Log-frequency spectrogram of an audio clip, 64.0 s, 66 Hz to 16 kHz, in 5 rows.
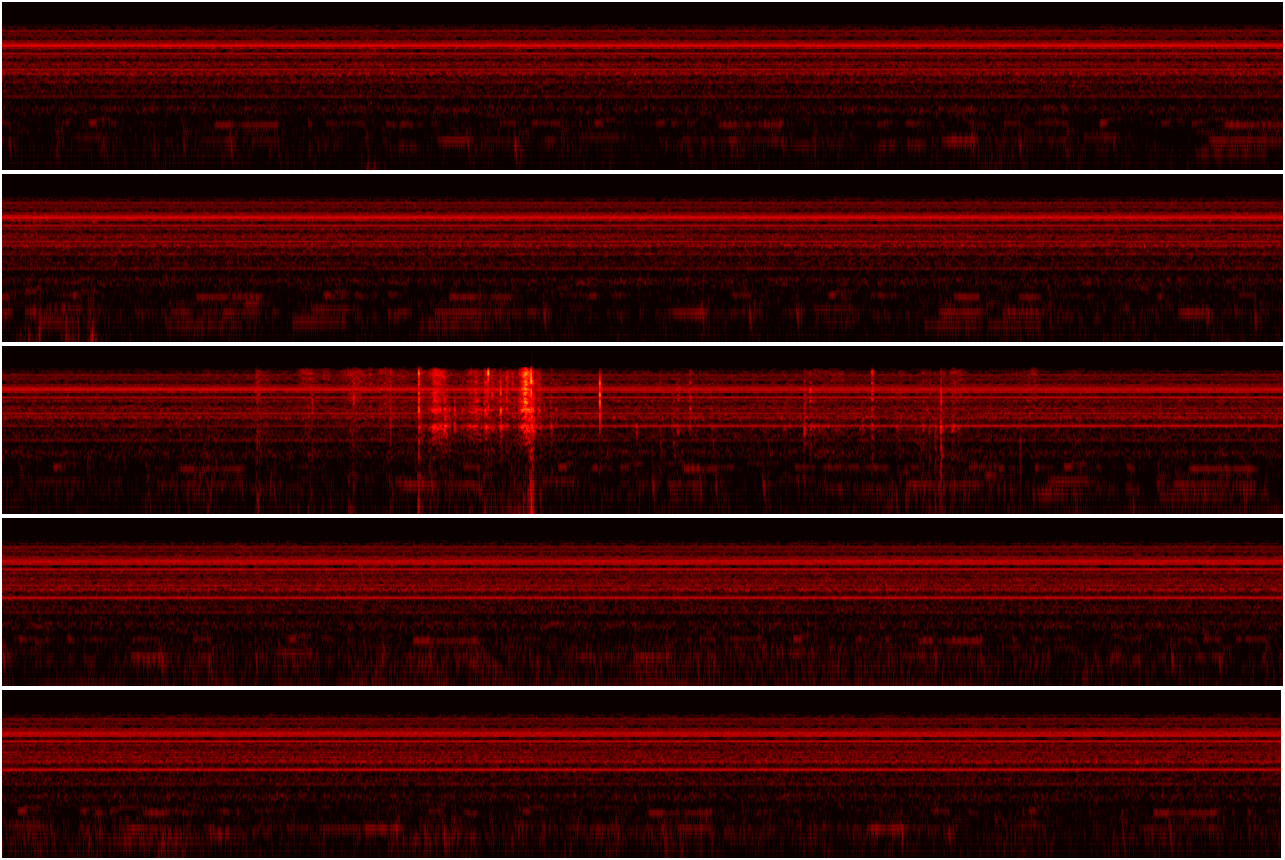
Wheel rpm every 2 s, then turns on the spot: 0, 0, 0, 0, 0, 0, 0, 0, 0, 0, 0, 0, 0, 0, 0, 0, 0, 0, 0, 0, 0, 0, 0, 0, 0, 0, 0, 0, 0, 0, 0, 0.
none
